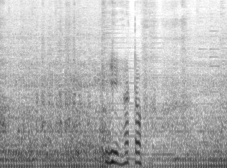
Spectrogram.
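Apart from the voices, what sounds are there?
motorcycle engine climbing a mountain road in second gear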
